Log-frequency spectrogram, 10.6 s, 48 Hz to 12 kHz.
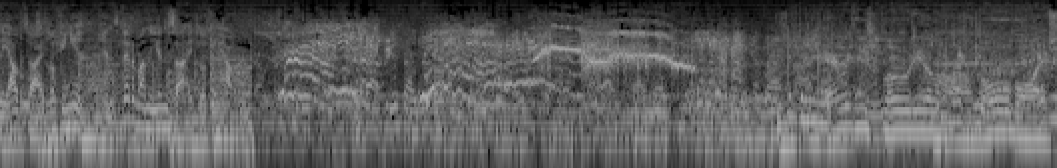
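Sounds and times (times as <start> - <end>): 
speech: 0.0 - 10.5
crowd screaming during ritual dance: 2.6 - 7.7
laughter: 2.6 - 10.5.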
